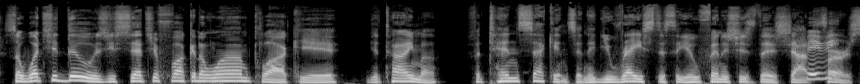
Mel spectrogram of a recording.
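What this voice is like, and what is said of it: New York accent. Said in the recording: “What's with the New York accent? Where did that come from? ... They do not talk like that from Baltimore.”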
